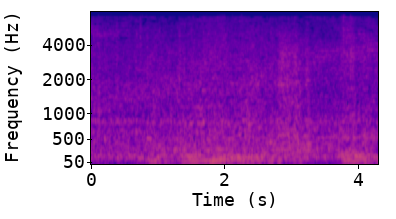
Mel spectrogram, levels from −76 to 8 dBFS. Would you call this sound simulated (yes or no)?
yes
